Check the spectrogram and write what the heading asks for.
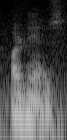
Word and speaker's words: Arnaz: Arnaz. Yeah. There's more of an S sound. Uh huh. Well, that's that's Spanish.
